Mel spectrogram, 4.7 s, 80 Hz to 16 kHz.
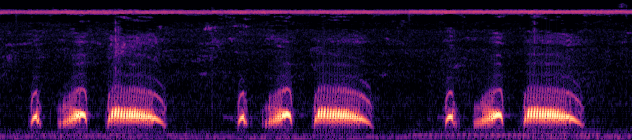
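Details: Spotted dove, locally tekukur, calling in the 'kuk 3' style used to lure or prompt other doves; a three-part coo phrase, two short notes then a longer drawn coo, repeated three times over a low background hum.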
